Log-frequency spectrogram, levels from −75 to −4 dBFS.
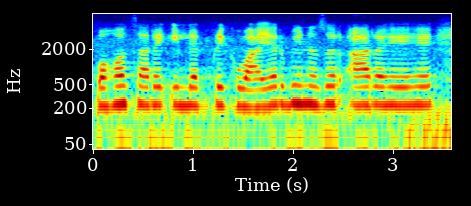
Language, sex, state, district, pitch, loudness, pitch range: Hindi, male, Gujarat, Valsad, 230 Hz, -15 LUFS, 225-235 Hz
